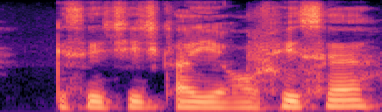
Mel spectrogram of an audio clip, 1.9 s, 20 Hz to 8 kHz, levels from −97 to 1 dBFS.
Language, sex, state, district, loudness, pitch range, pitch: Hindi, male, Jharkhand, Ranchi, -15 LUFS, 105-115 Hz, 110 Hz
